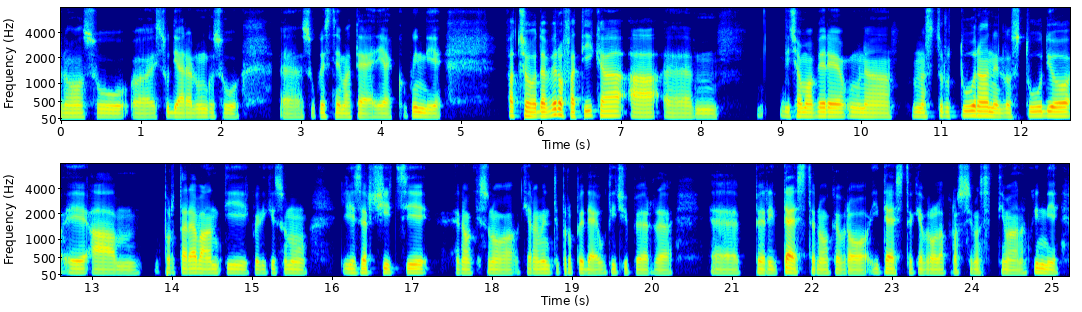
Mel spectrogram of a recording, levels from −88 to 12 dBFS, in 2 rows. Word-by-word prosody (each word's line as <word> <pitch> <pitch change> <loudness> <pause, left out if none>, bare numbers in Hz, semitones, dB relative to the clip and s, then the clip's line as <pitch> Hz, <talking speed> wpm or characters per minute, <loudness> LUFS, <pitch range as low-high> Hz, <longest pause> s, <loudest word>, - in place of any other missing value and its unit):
no, 100 0 0
su 100 -1 -2
uhm, 95 -1 -3
e - - -5
studiare 105 -1 0
a - - +2
lungo 105 +1 -2
su 100 -3 -4 0.5
uhm, 90 0 -6
su - - -7
queste 105 0 -1
materie, 95 0 -1
ecco. 95 +3 -14
Quindi, 105 -4 +1 0.8
faccio 115 -2 +5
davvero 125 +8 +8
fatica 125 +2 +2
a, 105 -2 +2
uhm, 95 -1 -4
d 95 - -26 0.2
diciamo, 110 -1 +1
avere 110 0 +5
una 105 -2 0 0.3
una 110 -1 0
struttura 120 +3 +4
nello 105 -2 +2
studio, 120 +2 +4
e 105 -1 0
a, 95 -1 +1
mhmm, 90 0 -6
mhmm, 90 - -16 0.3
portare 105 -1 0
avanti 100 -1 0
quelli 95 -1 -4
che 100 - -7
sono 100 -3 -3 0.4
gli 105 -1 -4
esercizi 105 0 0
e - - -9 0.4
no, 95 -1 -1
che - - -20
sono 95 -1 -3
chiaramente 100 -1 -3
propedeutici 100 -1 -3
per 90 -1 -4 0.4
ehm, 90 -1 -5 0.2
per 100 -2 -1
il 95 -2 -4
test, 100 - +4
no, 95 -1 -2
che 100 - -6
avrò 90 -1 -1
i 105 - -9
test 105 -2 0
che 100 - -4
avrò 95 0 -1
la 95 0 -1
prossima - - -5
settimana. 90 -1 -5
Quindi 105 -5 0
100 Hz, 145 wpm, -24 LUFS, 95-110 Hz, 0.8 s, davvero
